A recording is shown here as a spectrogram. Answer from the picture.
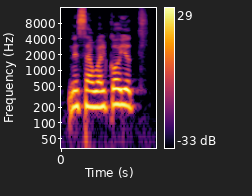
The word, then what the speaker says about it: Nezahualcóyotl: Es que no es Nezahualcóyotl, o sea, la tl no se pronuncia. Aquí dato cultural para cuando ustedes tengan la oportunidad de pronunciar el tl, no es tl, es t, o sea, como t, Nezahualcóyotl así.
